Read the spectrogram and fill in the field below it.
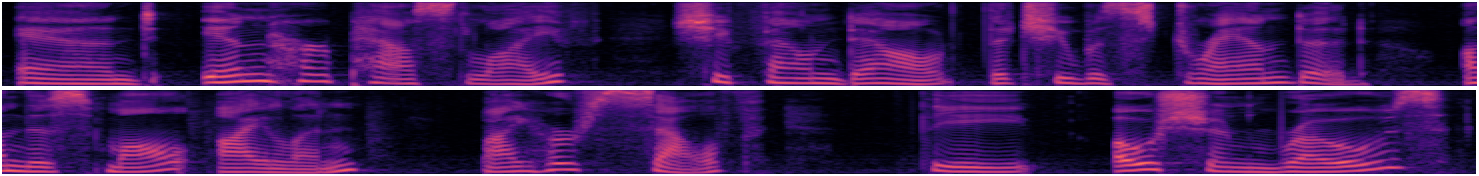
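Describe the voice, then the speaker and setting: Slow, low-voiced woman explaining her hypnosis practice. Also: dry recording. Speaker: hypnotherapist interview guest. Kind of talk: interview answers, explanatory storytelling.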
